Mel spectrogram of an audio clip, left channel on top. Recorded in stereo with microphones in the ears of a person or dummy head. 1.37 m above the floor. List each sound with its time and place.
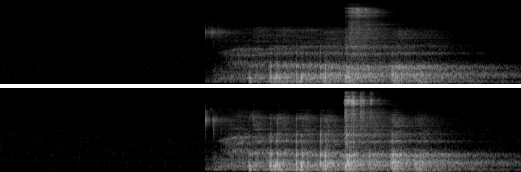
2.0 s laughter: 55° right (ahead or behind), 1.0 m; by 4.4 s 50° right (ahead or behind), 1.4 m
3.4 s a dropped coin: 50° right (ahead or behind), 1.9 m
